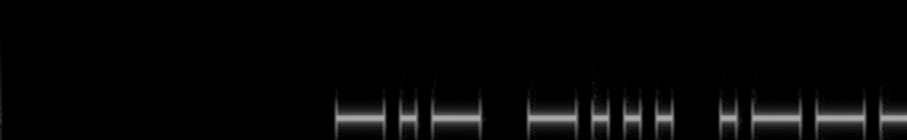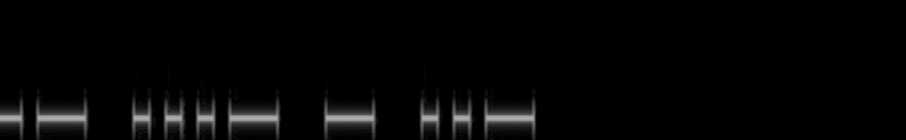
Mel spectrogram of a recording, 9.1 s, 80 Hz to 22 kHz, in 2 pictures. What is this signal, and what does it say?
Morse code, heard as a keyed tone, about 15 wpm, 700 Hz. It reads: KB1VTU
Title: USA Call Signs - 6 Characters - Repeated 3x - 15wpm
